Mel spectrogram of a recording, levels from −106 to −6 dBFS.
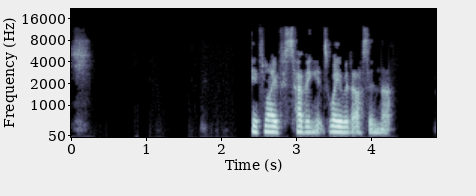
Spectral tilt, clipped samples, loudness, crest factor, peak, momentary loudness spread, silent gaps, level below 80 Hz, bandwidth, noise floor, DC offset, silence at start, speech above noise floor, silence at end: -5.5 dB/octave; under 0.1%; -22 LUFS; 22 dB; -4 dBFS; 17 LU; 0.39-1.04 s, 1.29-1.56 s, 2.19-2.39 s; -66 dBFS; 12.5 kHz; -68 dBFS; under 0.1%; 0.05 s; 46 dB; 0.6 s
